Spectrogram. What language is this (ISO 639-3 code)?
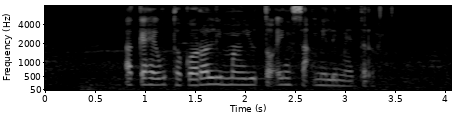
jav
